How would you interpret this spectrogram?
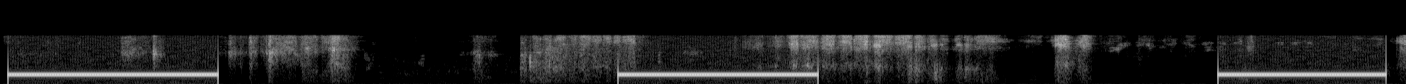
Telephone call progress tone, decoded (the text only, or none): ringback tone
